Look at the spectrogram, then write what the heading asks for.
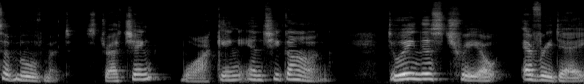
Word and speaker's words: qigong: recommend three types of movement stretching walking in qigong doing this trio every day is a life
